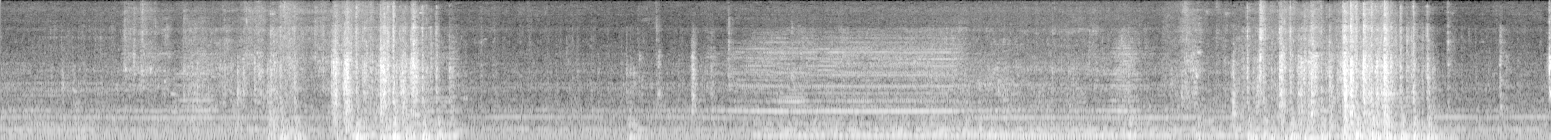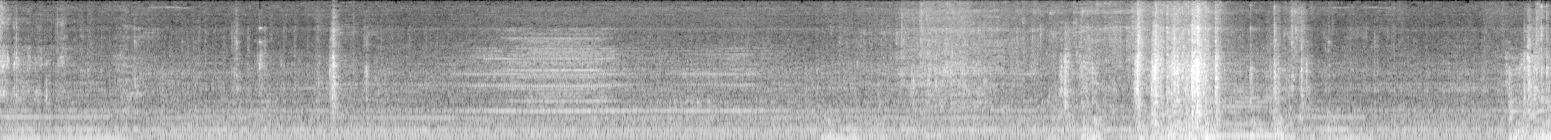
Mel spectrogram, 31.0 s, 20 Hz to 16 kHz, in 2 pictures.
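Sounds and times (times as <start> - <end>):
excavator diesel engine running: 0.0 - 31.0
scraping rattle of digging: 1.2 - 4.7, 10.0 - 14.4, 23.8 - 28.7.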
